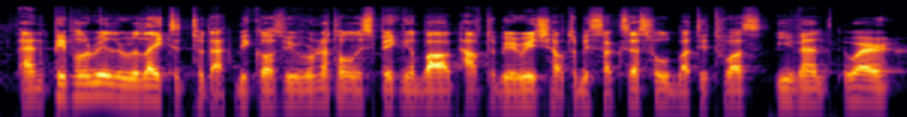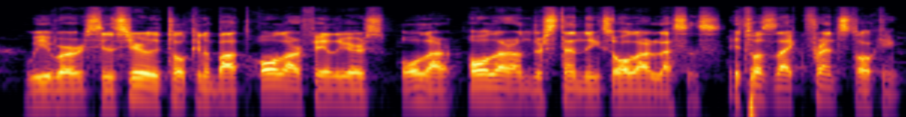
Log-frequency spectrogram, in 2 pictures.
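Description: A man's voice: low voice, clean tone. A man in his thirties from Turkey, a native Turkish speaker, hosting a solo podcast in English and earnestly telling his own story. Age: 30s. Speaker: podcast host and corporate trainer.

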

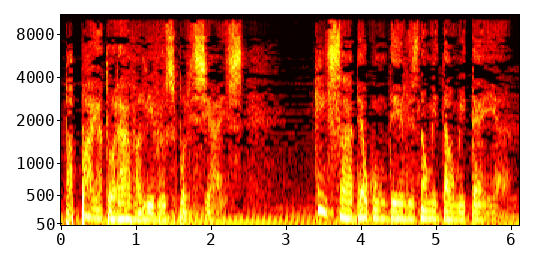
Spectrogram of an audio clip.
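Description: An actor playing a greedy, scheming son in a radio drama, controlled on the surface and bitter underneath. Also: male voice, medium pitch, a little slow, faint music behind, lightly acted. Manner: polite to others, bitter and scheming alone.

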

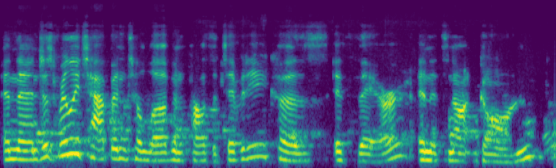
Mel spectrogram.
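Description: A man's voice: high-pitched, lively intonation, moderate pace, bright, forceful tone, far from the mic, highs cut off. A man talking earnestly about breathing as a teacher on a panel discussion, rambling a bit and laughing often.

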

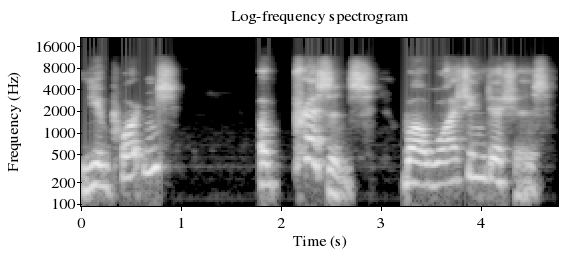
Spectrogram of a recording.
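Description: An older woman with a husky voice, reading research aloud and explaining it in a matter-of-fact, conversational way. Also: medium pitch, animated, slow pace. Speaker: psychologist, podcast guest reader and commentator.

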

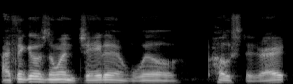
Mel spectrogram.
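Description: A young man, originally from Florida, tells his story as a podcast guest. His voice sits low and he talks in a relaxed, slangy way. The recording is close and dry. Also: normal speed, no room sound. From Florida, born in Haiti. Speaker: guest rapper and songwriter. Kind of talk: casual podcast interview.

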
